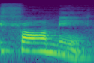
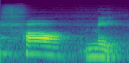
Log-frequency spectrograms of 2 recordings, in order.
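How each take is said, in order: First: Said in the usual way. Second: "Fome" with a loud, open O in the first syllable; "Fome" split as FÓ-me, first part strong; open vowel. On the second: Shown as a demonstration. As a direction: sound out "Fome" in two syllables, hitting an open FÓ. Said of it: "o ó é aberto".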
